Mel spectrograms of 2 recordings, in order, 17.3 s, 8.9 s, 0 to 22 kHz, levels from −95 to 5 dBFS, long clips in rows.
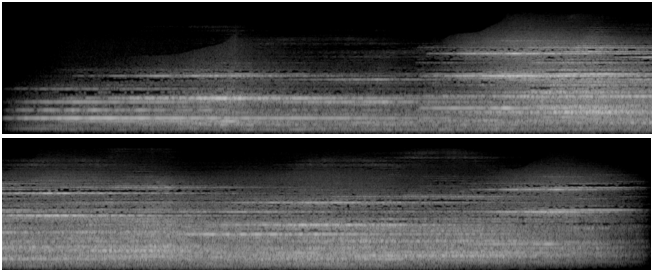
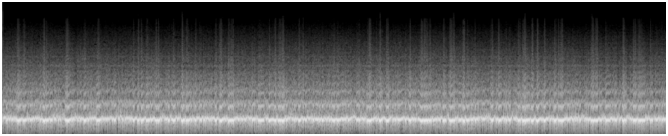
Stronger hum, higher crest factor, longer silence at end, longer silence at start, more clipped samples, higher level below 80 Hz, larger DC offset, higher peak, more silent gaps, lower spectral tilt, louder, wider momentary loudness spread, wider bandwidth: second, none vs 60 Hz at -35 dBFS; first, 18 dB vs 8 dB; first, 0.2 s vs 0 s; first, 0.2 s vs 0 s; neither; second, -74 dBFS vs -46 dBFS; neither; second, -10 dBFS vs -2 dBFS; neither; second, -2.5 dB/octave vs -8.5 dB/octave; second, -26 LUFS vs -10 LUFS; first, 15 LU vs 2 LU; first, 14.5 kHz vs 4.3 kHz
